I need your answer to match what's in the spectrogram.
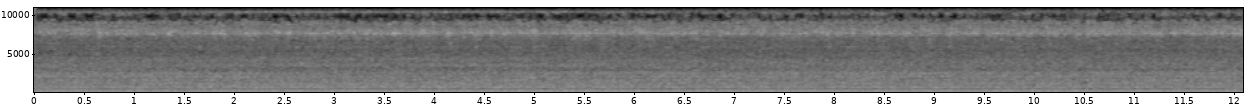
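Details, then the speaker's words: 1980s Super dehumidifier with R-12 refrigerant, final test after fan motor replacement, grille and bucket fitted: smooth steady low hum with even airflow, no rattle or grinding; getting cold already, compressor and fan running healthy. "here it goes [Music] oh yeah that's moving a lot of air [Music] [Music] that's getting cold already oh"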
